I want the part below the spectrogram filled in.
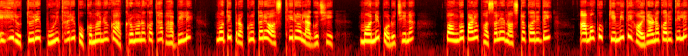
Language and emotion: Odia, fearful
